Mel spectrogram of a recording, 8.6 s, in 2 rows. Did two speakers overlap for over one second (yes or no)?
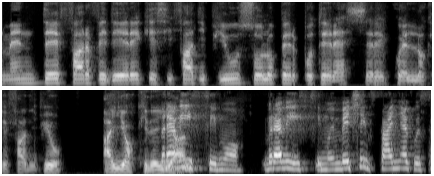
no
